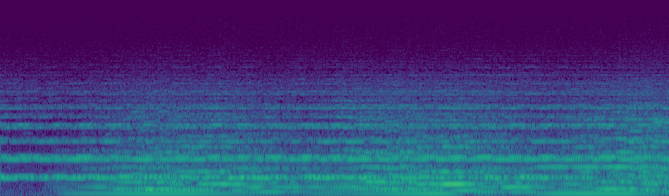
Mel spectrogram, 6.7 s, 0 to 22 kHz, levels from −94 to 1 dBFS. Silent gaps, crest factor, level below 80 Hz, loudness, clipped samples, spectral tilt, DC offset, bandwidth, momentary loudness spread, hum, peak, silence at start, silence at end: none; 14 dB; -46 dBFS; -38 LUFS; under 0.1%; -8 dB/octave; under 0.1%; 15.5 kHz; 5 LU; none; -22 dBFS; 0 s; 0 s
